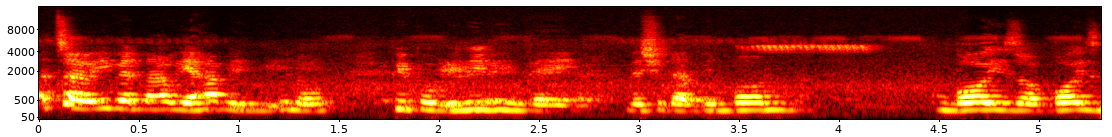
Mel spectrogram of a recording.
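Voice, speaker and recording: With a Kenyan accent, a woman talks at a fairly quick pace in a fairly high pitch with ordinary pitch variation, over noticeable background noise. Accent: Kenyan accent, kept. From Kenya, Nairobi. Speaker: philanthropist, charity founder. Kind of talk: interview.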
